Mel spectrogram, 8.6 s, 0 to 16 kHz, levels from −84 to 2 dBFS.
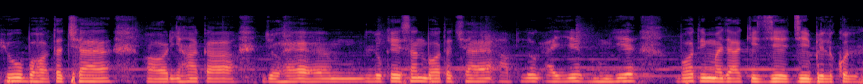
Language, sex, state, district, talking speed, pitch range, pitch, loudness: Hindi, male, Bihar, Saharsa, 165 wpm, 130-135 Hz, 130 Hz, -21 LUFS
